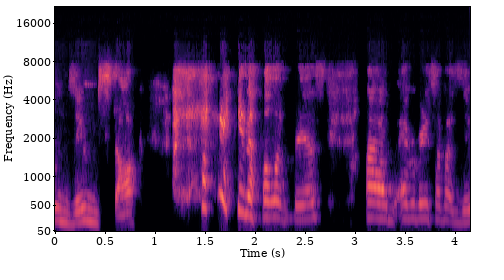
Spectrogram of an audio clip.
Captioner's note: laughs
